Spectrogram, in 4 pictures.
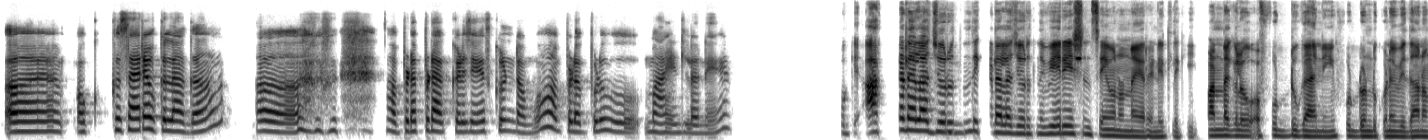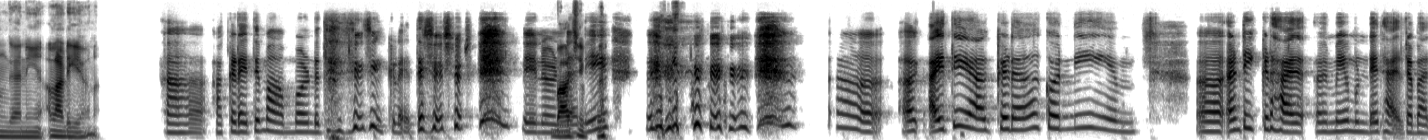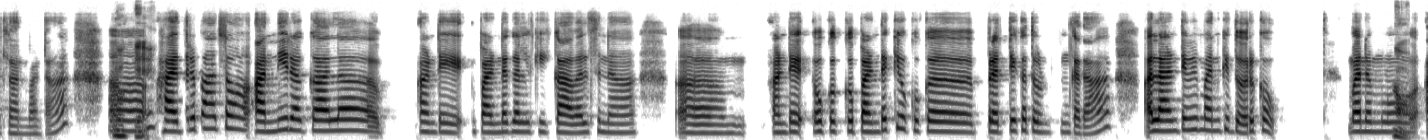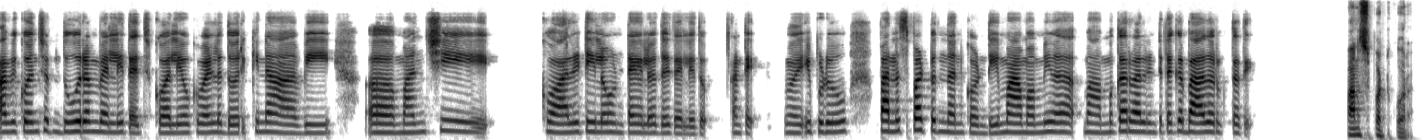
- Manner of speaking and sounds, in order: chuckle; tapping; in English: "వేరియేషన్స్"; in English: "ఫుడ్"; in English: "ఫుడ్"; laughing while speaking: "అక్కడైతే మా అమ్మ ఒండుతది ఇక్కడైతే నేను ఒండాలి ఆహ్"; laugh; in English: "క్వాలిటీలో"
- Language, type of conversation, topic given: Telugu, podcast, పండుగలో మిగిలిన ఆహారాన్ని మీరు ఎలా ఉపయోగిస్తారు?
